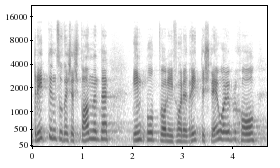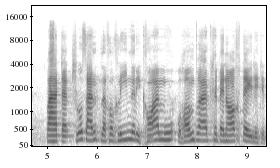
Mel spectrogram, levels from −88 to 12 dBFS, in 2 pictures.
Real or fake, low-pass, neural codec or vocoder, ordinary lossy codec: fake; 14.4 kHz; codec, 32 kHz, 1.9 kbps, SNAC; none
